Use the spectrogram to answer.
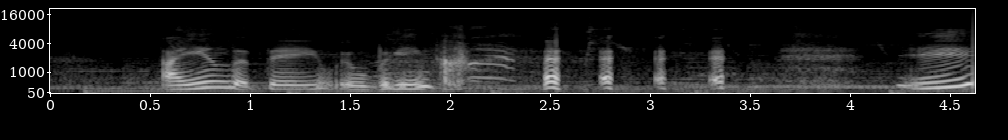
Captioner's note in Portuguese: risos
